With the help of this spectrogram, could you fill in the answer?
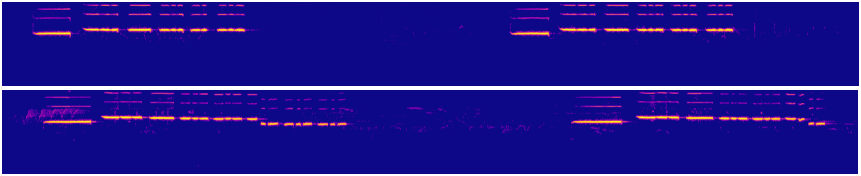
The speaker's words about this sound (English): It sings, Oh, sweet Canada, Canada, Canada. I read a book once that referred to them as the O Canada birds, which I think we should all just collectively call them from now on. Anyway, one more time, here's the white throated sparrow.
